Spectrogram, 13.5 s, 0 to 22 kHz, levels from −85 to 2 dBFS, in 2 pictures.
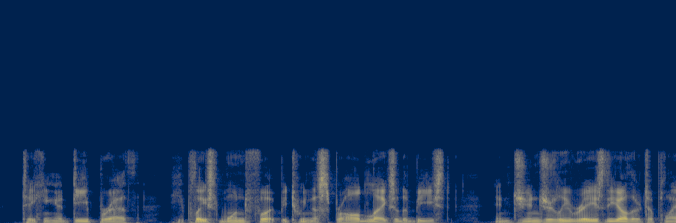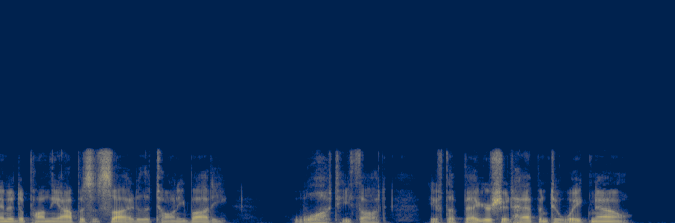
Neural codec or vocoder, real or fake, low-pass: none; real; 7.2 kHz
